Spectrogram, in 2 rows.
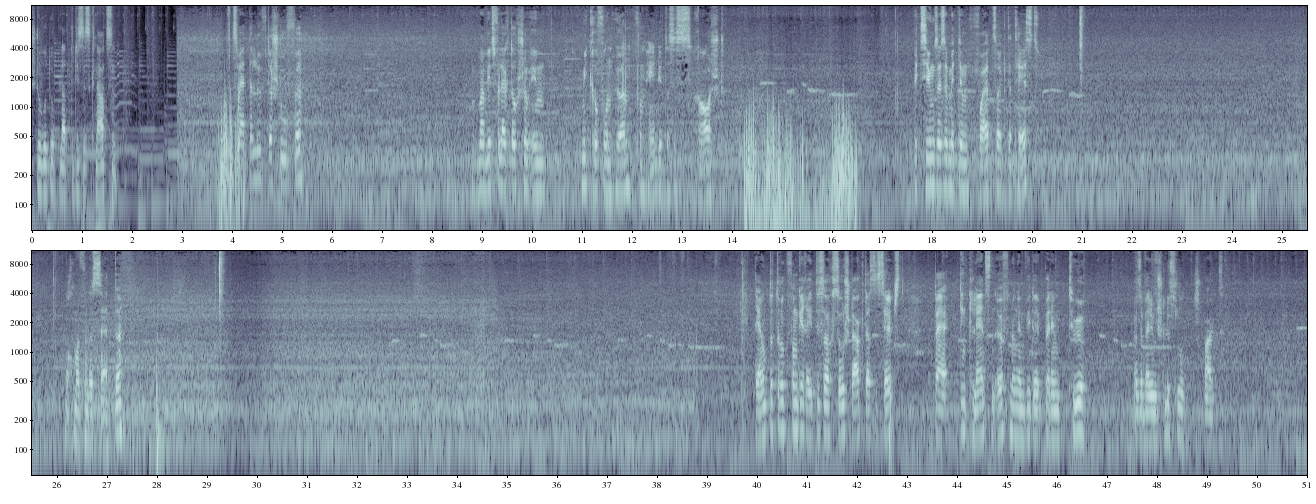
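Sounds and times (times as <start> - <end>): air conditioner fan rushing: 0.0 - 51.0
air rushing across microphone: 3.6 - 4.4, 13.8 - 17.2
sharp click: 20.9 - 21.2, 29.2 - 29.5.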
